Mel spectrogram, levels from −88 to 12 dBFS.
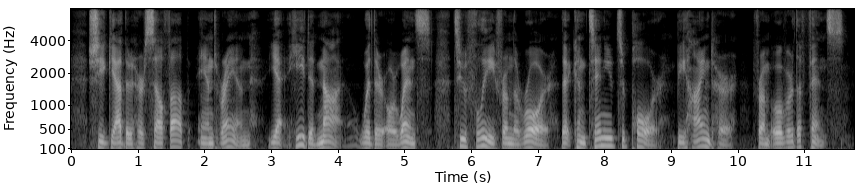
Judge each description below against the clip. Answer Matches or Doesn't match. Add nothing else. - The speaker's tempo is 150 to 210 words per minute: Doesn't match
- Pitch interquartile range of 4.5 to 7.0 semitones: Doesn't match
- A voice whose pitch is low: Matches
